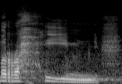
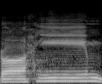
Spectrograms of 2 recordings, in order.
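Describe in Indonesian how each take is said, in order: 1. Bunyi r dobel dan ditahan lebih lama. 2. Bunyi r tunggal dan pendek. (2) "Dia tidak ada sabdu kat situ"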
